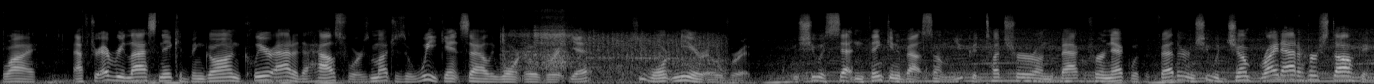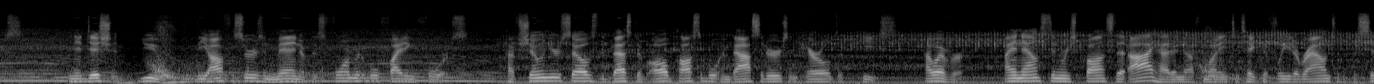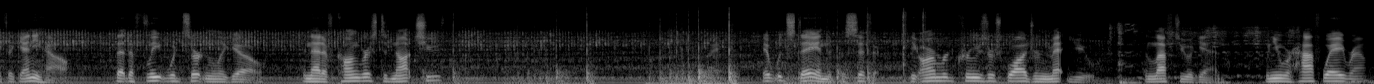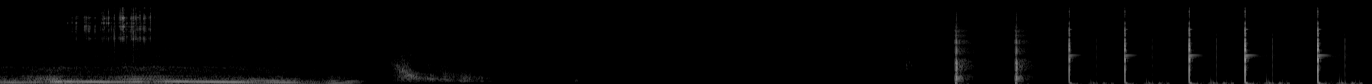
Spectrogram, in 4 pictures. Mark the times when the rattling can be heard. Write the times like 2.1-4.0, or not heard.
41.9-42.8.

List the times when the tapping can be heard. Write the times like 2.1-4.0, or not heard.
31.5-36.8, 50.8-54.5.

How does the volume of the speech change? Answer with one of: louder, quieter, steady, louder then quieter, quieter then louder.
steady.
